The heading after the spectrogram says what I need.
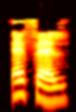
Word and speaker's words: Eiffel: of France you should know La Tour Eiffel pronounced FL it was constructed between 1887 to 1889 under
